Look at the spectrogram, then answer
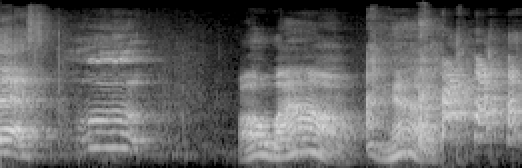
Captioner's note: groans; laughs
